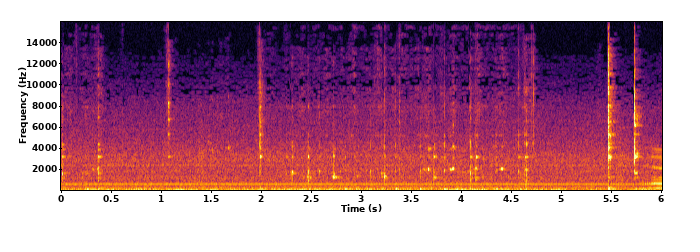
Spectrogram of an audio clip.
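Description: Metal spoon stirring heated liquid soft-bait plastic in a glass measuring cup, with scattered light clinks of the spoon against the glass. A steady low hum runs underneath.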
